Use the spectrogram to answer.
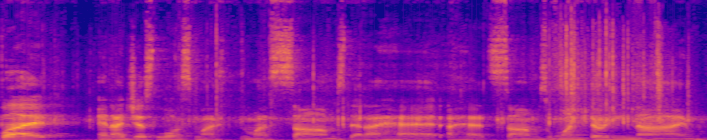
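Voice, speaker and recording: In a New York accent, the speaker talks fairly slowly with monotone, flat intonation and a bright, sharp tone. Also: woman. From Brooklyn, New York. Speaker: podcast host and makeup artist. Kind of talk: personal testimony. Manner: casual with frequent fillers.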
